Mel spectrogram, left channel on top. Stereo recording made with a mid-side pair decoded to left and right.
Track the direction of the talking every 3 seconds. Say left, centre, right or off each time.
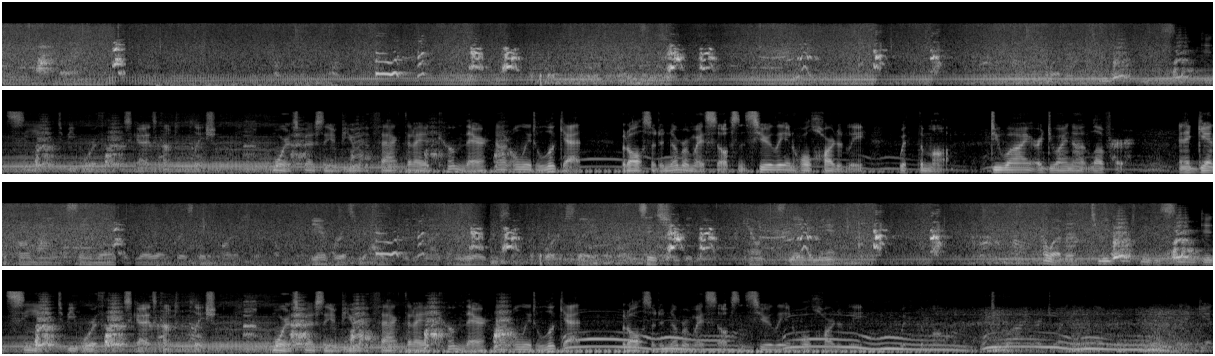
right, right, right, right, right, centre, left, left.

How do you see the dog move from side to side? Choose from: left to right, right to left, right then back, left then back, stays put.
left to right.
